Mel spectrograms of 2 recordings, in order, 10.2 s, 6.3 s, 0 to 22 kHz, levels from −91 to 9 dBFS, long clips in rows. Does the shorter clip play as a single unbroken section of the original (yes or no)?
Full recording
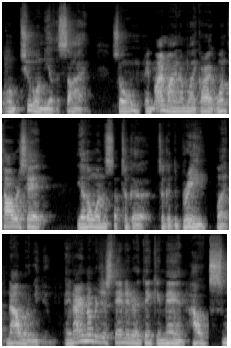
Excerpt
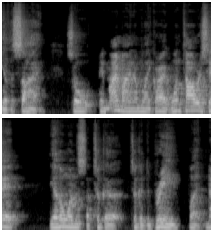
yes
